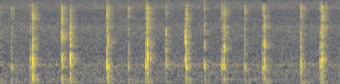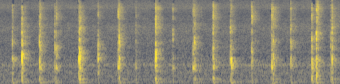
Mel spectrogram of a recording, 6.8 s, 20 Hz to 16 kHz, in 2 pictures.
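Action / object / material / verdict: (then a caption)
tap / tablet with a glass touchscreen / glass / none. Fingertips and nails tap the glass touchscreen of an iPad tablet lying flat on a cutting mat, striking in fast bursts. About 33 short, dry, clicky taps with no ring sound at a quiet level, with a mid-pitched tick and an uneven rhythm.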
